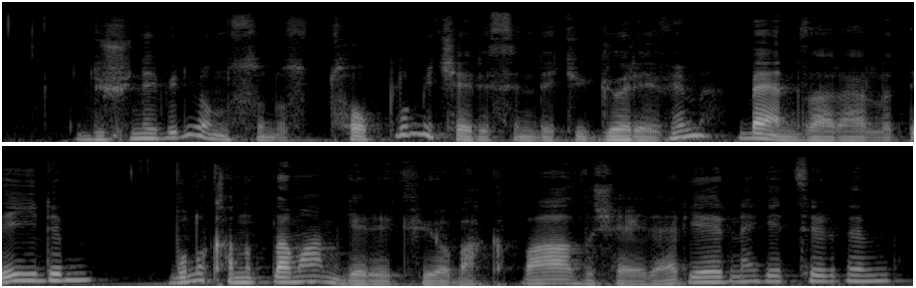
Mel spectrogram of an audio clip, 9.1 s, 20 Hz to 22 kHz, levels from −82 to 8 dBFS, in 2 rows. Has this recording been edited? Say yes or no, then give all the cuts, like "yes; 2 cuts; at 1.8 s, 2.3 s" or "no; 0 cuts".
no; 0 cuts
